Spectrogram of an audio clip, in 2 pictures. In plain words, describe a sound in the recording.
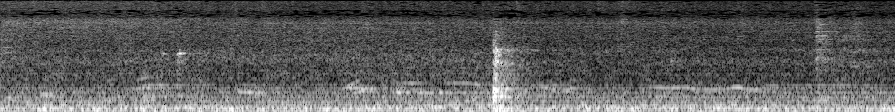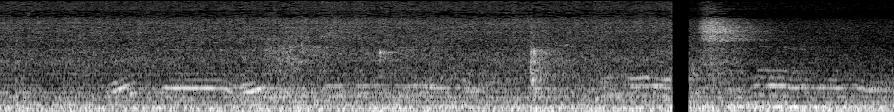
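Metal utensils clatter.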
